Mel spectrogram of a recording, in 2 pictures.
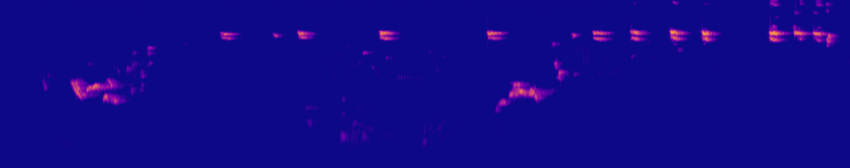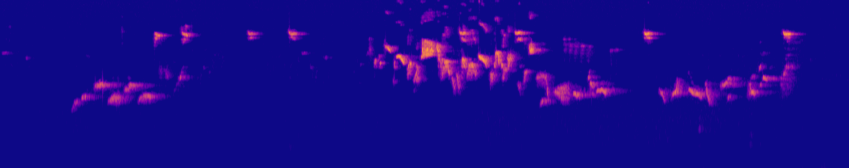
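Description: Birds chirping: scattered short chirps and very high, thin repeated notes, growing much busier and overlapping about twenty seconds in.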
